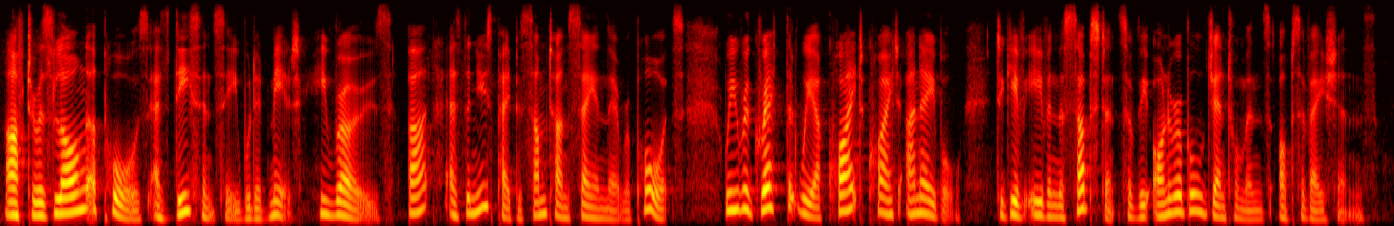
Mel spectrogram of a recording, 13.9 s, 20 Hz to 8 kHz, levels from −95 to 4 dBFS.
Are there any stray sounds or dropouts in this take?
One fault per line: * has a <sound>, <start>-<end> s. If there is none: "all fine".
all fine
